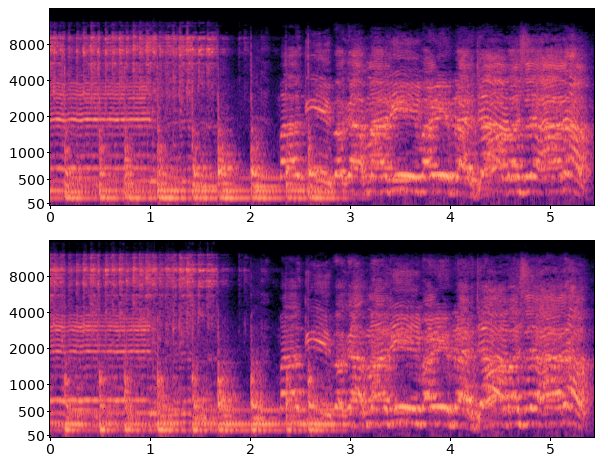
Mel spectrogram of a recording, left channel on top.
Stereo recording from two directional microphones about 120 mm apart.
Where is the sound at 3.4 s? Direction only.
35° right (ahead or behind).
